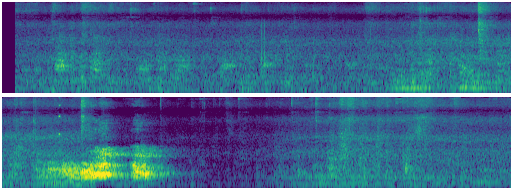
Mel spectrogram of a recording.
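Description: Two dogs play-fighting and vocalising, with the loudest outburst, a bark, about six seconds in.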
